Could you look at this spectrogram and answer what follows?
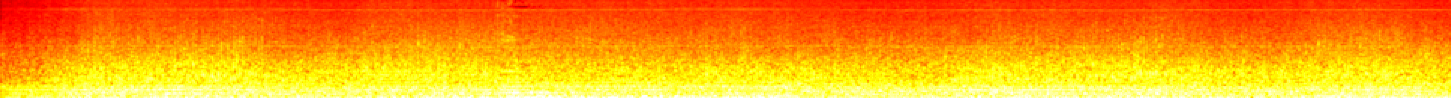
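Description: A helicopter in Ghost Recon Wildlands flies with a steady, loud rotor-and-engine drone, an unbroken whir filling the whole stretch with a brief thump partway through.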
